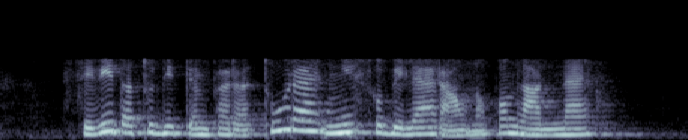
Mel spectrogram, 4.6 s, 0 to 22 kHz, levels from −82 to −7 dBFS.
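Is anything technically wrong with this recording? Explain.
Yes. At 2.31 to 2.40 s, after "tudi temperature", VoIP packet loss concealed by the speech codec occurs. The decoder replays its last pitch for about 40 ms, giving a fading buzz or coloured noise before "bile ravno".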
